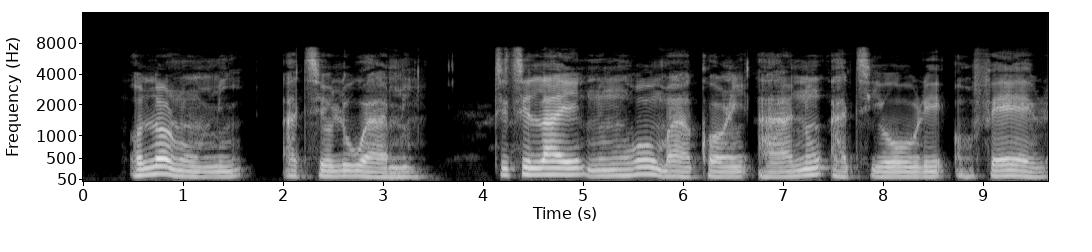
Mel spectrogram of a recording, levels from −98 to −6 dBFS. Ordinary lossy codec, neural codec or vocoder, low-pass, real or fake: none; codec, 16 kHz, 8 kbps, FreqCodec, larger model; 7.2 kHz; fake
